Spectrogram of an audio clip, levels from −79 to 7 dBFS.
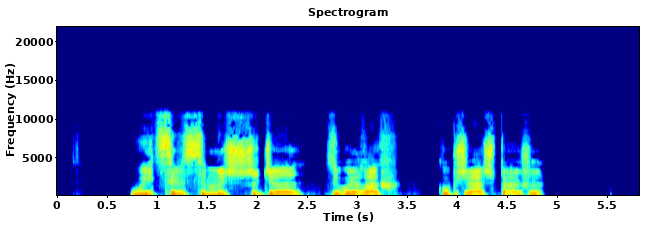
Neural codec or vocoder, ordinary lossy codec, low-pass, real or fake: none; MP3, 64 kbps; 10.8 kHz; real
